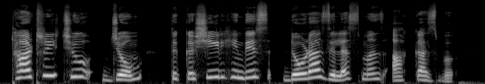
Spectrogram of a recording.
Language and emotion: Kashmiri, neutral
